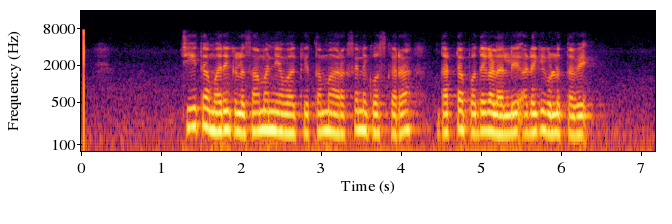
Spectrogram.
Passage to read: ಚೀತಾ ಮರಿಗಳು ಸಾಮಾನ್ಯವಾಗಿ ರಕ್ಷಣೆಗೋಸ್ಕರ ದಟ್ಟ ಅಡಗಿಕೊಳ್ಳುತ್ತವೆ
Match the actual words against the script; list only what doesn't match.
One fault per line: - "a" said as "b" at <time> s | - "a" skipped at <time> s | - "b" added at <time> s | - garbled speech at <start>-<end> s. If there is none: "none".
- "ತಮ್ಮ" added at 3.0 s
- "ಪೊದೆಗಳಲ್ಲಿ" added at 4.9 s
